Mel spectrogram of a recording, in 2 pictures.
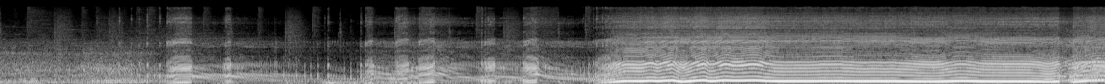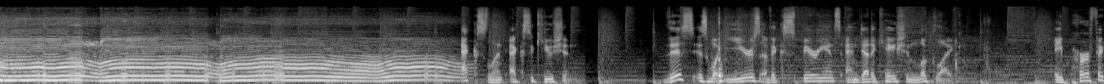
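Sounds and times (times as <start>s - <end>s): chainsaw engine revving: 0.0s - 15.8s.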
